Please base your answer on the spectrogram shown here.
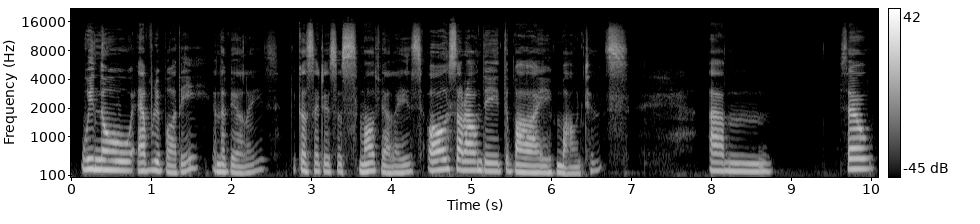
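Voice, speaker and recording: An older woman from South Korea with a Korean accent, answering interview questions slowly, with many pauses and fillers. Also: mid-range voice. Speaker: guest. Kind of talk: casual interview.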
